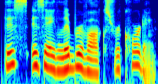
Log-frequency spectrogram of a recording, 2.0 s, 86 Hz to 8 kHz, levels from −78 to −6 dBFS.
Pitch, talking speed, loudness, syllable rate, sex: 200 Hz, 150 wpm, -17 LUFS, 4.9 syllables/s, female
